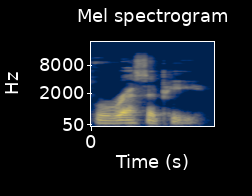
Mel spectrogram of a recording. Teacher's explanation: is pronounced with a long e like green beans recipe so the first syllable is a short e like red and bed re s the second syllable is a short sound I like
